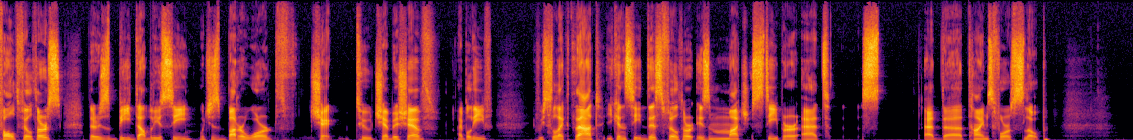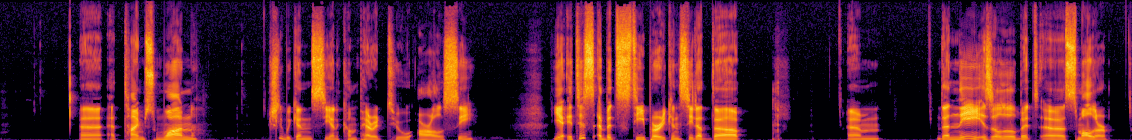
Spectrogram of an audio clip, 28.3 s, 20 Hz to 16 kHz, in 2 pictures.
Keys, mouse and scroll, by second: 6.8 click, 13.6 click, 14.6 click, 16.5 click, 18.3 click, 19.9 click, 21.1 click, 22.4 click.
